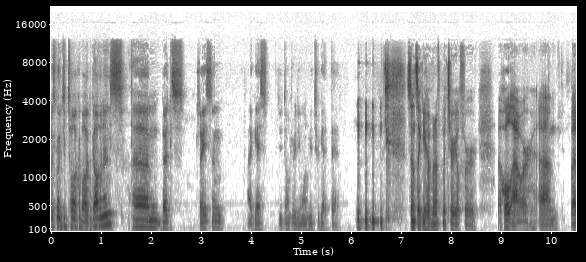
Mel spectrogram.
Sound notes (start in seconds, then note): 6.1 laughing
